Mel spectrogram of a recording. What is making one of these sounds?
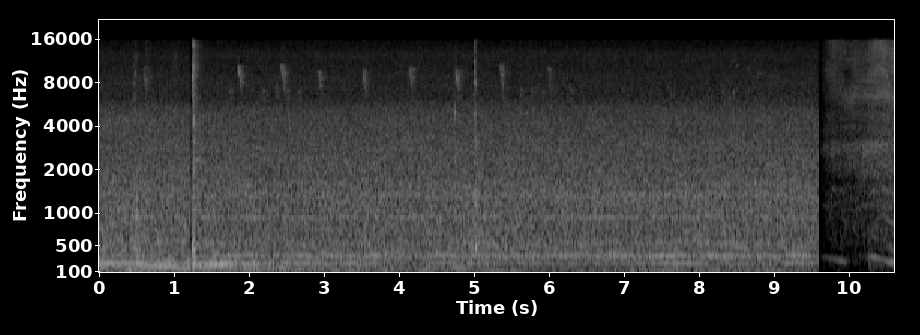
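A bar clamp clicks as it is tightened on wood.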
